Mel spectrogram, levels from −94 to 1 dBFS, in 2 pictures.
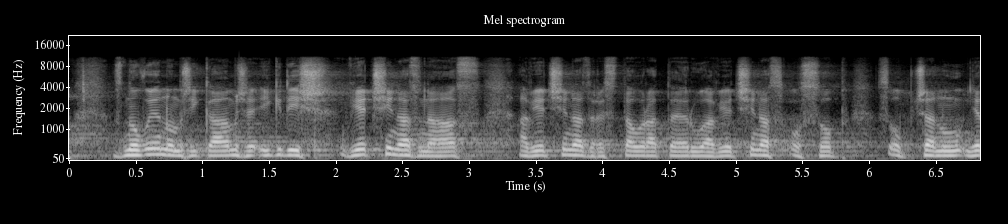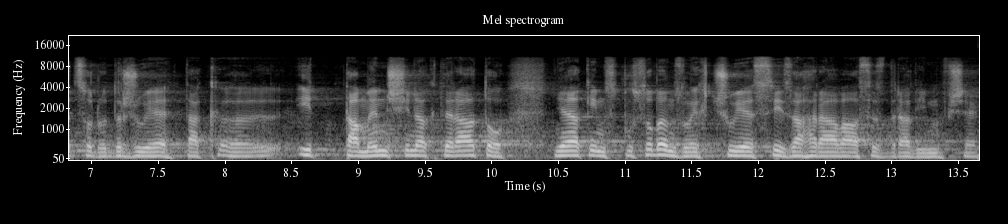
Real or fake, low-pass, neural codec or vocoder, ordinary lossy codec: real; 10.8 kHz; none; AAC, 96 kbps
